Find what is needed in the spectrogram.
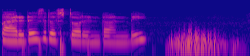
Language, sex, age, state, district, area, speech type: Telugu, female, 18-30, Andhra Pradesh, Visakhapatnam, rural, spontaneous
